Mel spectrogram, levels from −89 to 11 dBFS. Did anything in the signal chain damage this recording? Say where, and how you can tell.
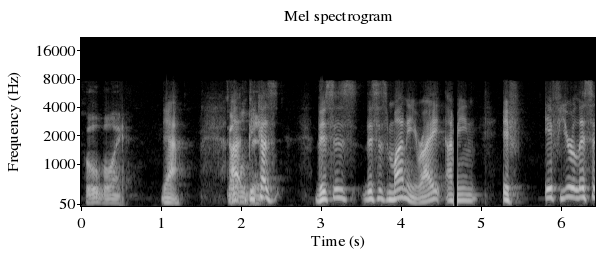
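Yes, packet loss on an ADPCM call, at the network stage. Silent gaps of 10 ms or less pepper 0.48 to 0.57 s, and a 50 ms hole follows "is money right I" at 4.65 s. Each loss desynchronises the decoder's predictor and step size, so the sound resumes briefly distorted.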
